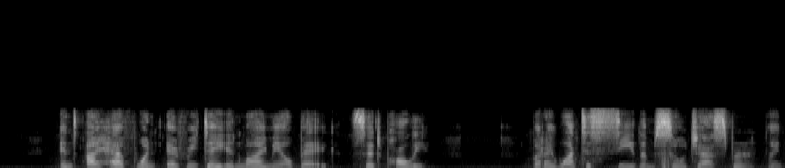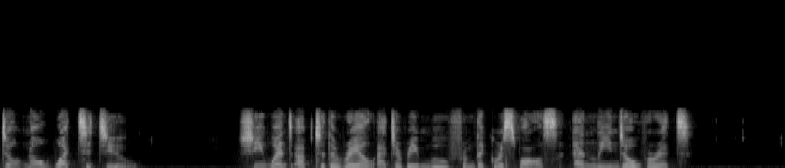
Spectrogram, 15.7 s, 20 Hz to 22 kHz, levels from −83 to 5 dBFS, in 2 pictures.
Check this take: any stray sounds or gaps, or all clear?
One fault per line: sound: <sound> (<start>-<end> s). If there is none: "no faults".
no faults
